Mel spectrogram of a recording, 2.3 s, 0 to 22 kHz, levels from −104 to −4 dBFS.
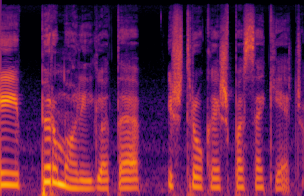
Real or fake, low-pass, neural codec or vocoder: real; 19.8 kHz; none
